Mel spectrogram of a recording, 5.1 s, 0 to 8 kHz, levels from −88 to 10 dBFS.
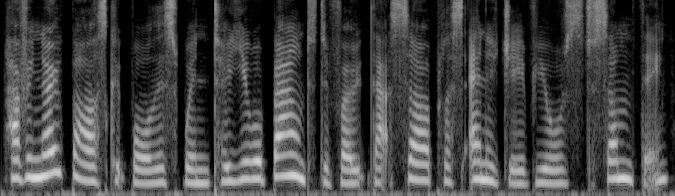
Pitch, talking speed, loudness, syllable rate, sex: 240 Hz, 200 wpm, -17 LUFS, 6.0 syllables/s, female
